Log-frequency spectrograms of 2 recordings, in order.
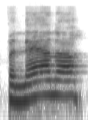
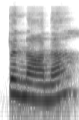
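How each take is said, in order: First: The word is said in a non-British accent. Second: The word is said in a British accent. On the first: "is the way I say it" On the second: "I love the way British people say banana"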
